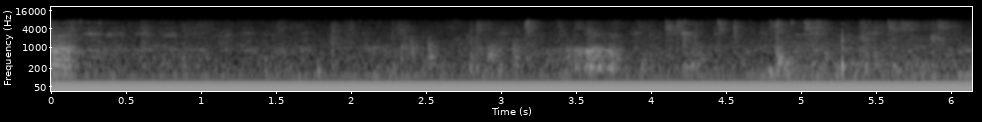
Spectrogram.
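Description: Shih Tzu puppy whimpering in short calls, once at the start and again about halfway through, with scattered light clicks between.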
